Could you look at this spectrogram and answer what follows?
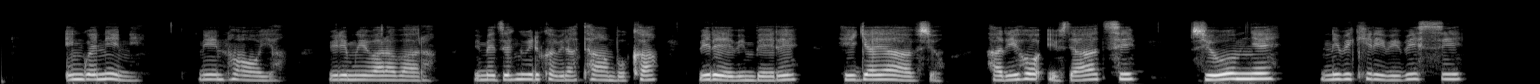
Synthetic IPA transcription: iŋɡwe̞nini | nin̥o̞ːja | βiɾimŋiːβaɾaβaɾa | βime̞ze̞ŋ̥iβiɾikaβiɾatʰaːmbukʰa | βiɾe̞βimbe̞ɾe̞ | hiɟajaːvjo̞ | haɾiɦo̞ʔivjaːt͡si | vjuːmɲe̞ | niβikʰiɾiβiβisi

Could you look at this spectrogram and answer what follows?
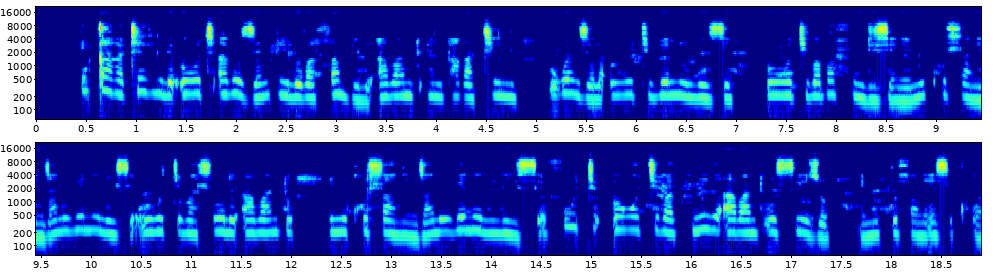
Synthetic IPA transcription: ɣuǃaɣatʰeɣilɛʔuɣutʰiaβɛzempʼilɔβaɬambʱɛlɛʔaβantʼuem̩pʰaɣatʰini | uɣwɛnd͡zʱɛlaʔuɣutʰiβɛnelisɛ | uɣutʰiβaβafundʱisɛŋemikʰuɬanɛnd͡ʒʱalɔβɛnelisɛ̰ʔuɣutʰiβaɬɔlɛʔaβantʼuimikʰuɬanɛnd͡ʒʱalɔβɛnelisɛfutʰiuɣutʰiβaniɣɛʔaβantʼuosizɔŋemikʰuɬanɛesikʰɔːna

